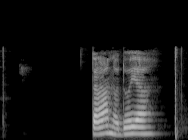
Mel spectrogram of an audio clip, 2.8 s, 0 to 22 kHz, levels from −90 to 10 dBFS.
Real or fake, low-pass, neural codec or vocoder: real; 5.4 kHz; none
